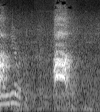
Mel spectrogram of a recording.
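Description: A crow caws once, a single short call about a second in.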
